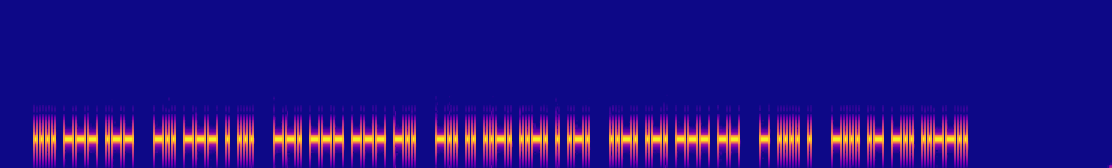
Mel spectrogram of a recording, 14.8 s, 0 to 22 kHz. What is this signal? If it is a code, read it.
Morse code, heard as a keyed tone, about 30 wpm, 700 Hz. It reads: HOW DOES GOOD DIFFER FROM THE BAD?
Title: Sentences from Top 1000 Words - Review Part 1 - 30wpm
